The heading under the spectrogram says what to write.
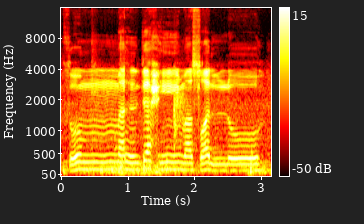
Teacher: ثم میم مشدد ہے، میم مشدد میں ہمیشہ غنہ ہوگا۔ ثم الجحیم صلوہ، یہاں پر صاد پر ہے، اسے پر پڑھیں گے حروف مستعلی میں سے۔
